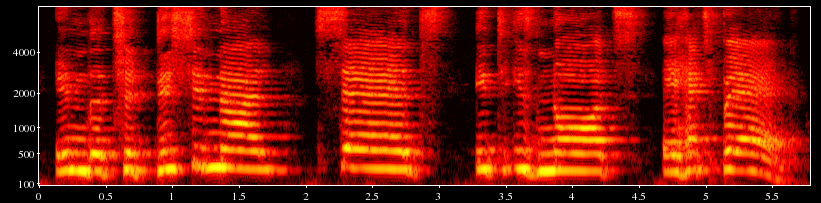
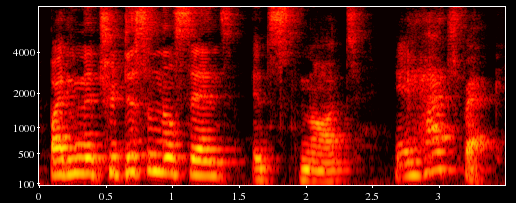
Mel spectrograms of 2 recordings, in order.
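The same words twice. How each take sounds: First: Higher and slow, every word of "it is not a hatchback" pressed down; slow, emphatic repeat. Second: Said in the usual way. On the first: Shown as a demonstration. Vlogger repeats his point to viewers, slow and emphatic. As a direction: drive home "not a hatchback" like a final ruling. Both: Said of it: "I'll repeat".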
